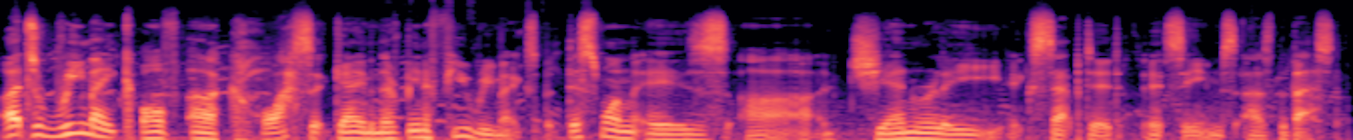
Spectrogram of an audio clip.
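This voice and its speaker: A man's voice: lowish voice, normal speed, hardly any pauses, a little hiss or hum. A hungover man giving casual video game commentary, informal and stumbling over his words as he corrects himself. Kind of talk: casual let's-play commentary.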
